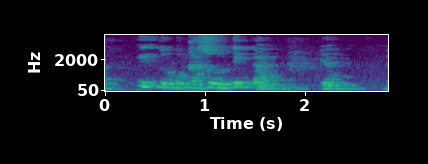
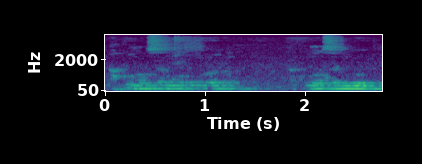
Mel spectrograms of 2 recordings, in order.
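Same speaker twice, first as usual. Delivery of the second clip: soft, low, subdued pleading; retold tearful plea; 5 semitones lower, 9 dB quieter than usual. Preacher retells sick friend crying in hospital, understated tearful plea. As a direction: quietly voice a crying patient's wish, understated. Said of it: "dia nangis".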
